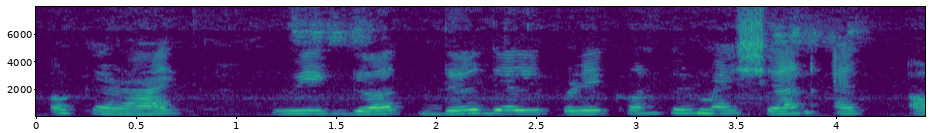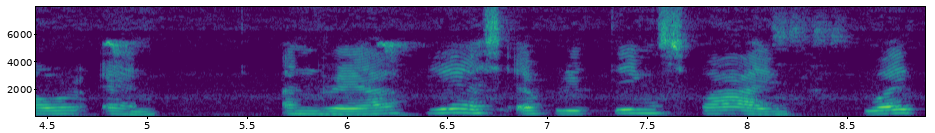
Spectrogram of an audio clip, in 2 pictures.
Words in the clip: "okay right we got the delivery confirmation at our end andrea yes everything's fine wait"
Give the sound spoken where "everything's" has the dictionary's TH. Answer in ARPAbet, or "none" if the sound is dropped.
T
